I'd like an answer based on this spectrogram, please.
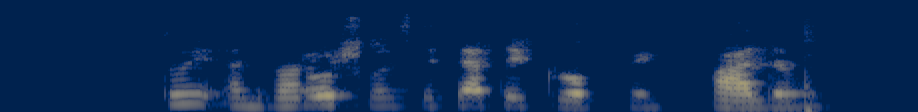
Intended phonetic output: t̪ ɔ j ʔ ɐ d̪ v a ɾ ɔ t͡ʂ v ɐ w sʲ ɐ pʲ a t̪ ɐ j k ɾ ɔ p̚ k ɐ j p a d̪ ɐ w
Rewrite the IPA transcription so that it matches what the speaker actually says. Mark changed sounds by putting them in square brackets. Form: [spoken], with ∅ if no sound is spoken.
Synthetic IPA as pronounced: t̪ ɔ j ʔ ɐ d̪ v a ɾ ɔ t͡ʂ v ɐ w sʲ ɐ pʲ a t̪ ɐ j k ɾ ɔ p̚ k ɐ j p a d̪ ɐ w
